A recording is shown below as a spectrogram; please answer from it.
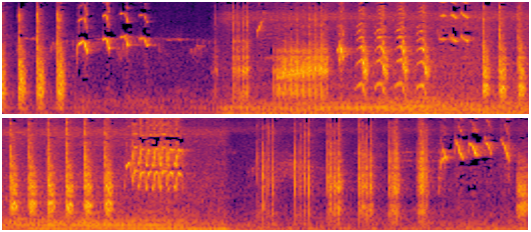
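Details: Javan myna in energetic full-phrased song, played daily as a tutor recording for other birds: quick runs of sharp broadband clicks alternate with bursts of upslurred whistles and raspy chatter, with a low hum beneath the middle section.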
